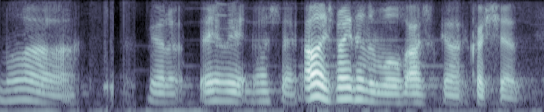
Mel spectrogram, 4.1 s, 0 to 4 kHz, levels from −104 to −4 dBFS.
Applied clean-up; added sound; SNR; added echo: neural separator model SepFormer DNS4.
